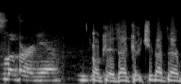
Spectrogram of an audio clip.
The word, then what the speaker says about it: La Vernia: What happens when they mispronounce? Is the town La Vernia? Kristen, did you get it right or wrong? It's La Vernia.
